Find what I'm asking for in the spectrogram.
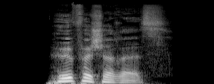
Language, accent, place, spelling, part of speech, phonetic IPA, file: German, Germany, Berlin, höfischeres, adjective, [ˈhøːfɪʃəʁəs], De-höfischeres.ogg
- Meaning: strong/mixed nominative/accusative neuter singular comparative degree of höfisch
